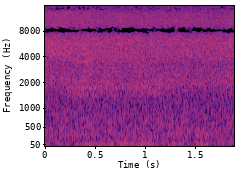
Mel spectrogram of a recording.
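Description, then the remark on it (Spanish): A steady, hissing wash of sea surf rolls on without pause, a broad rushing noise like waves breaking along the beach at Hendaye, with no voices. “Bueno, pues aquí estamos sentados en la playa y mire qué mar como le he dicho antes, esas dos rocas, ¿no?”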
